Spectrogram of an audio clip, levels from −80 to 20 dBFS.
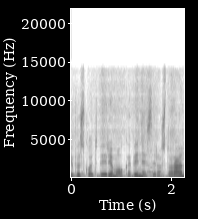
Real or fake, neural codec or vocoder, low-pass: real; none; 14.4 kHz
